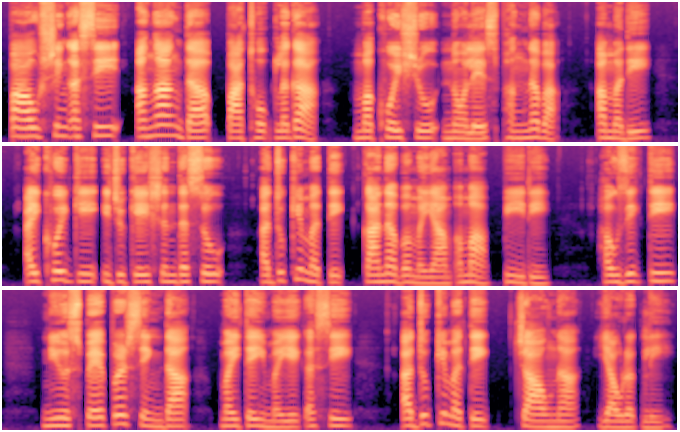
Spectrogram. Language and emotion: Manipuri, neutral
